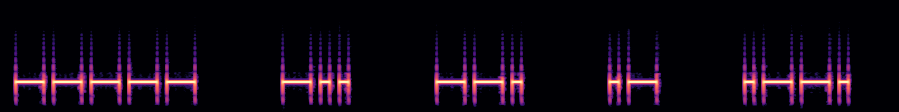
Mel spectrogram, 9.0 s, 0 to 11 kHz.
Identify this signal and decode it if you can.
Morse code, heard as a keyed tone, about 13 wpm, spaced as for 7 wpm, 800 Hz. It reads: 0DGAP
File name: LEZIONI / 7 GF9Z / 7 GF ws 12wpm 3140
